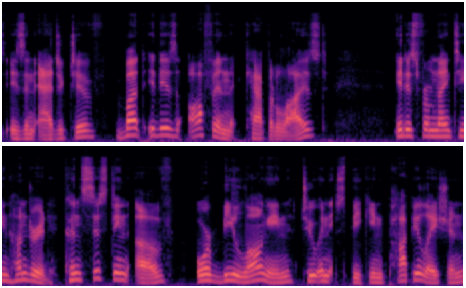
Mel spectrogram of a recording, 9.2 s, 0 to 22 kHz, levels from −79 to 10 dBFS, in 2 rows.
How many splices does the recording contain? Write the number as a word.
three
